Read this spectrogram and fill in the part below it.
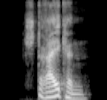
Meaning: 1. to strike (to stop working in protest) 2. to refuse to cooperate or participate (of a person); to stop working (of a machine)
- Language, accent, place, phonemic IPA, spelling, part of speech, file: German, Germany, Berlin, /ˈʃtʁaɪ̯kən/, streiken, verb, De-streiken.ogg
